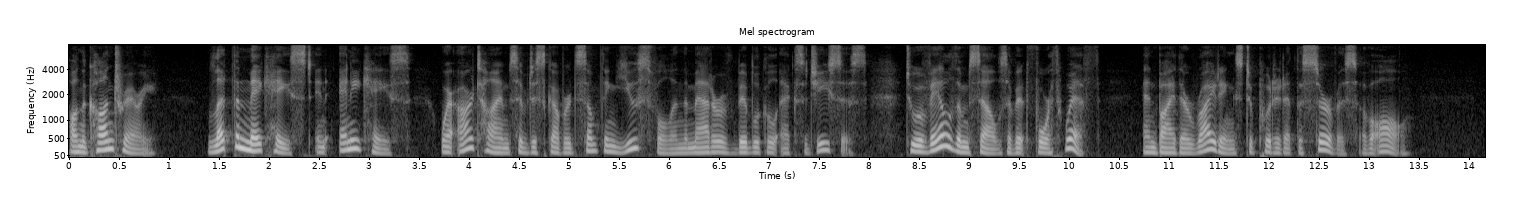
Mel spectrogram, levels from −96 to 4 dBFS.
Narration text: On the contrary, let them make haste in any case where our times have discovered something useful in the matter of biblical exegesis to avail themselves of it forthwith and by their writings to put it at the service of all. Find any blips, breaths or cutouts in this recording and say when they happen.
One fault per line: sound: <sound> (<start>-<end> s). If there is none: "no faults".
no faults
